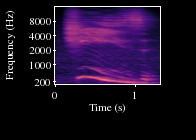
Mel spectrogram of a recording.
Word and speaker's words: cheese: Cheese, ó, faz um tchan no começo e dê um i comprido assim, ó.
